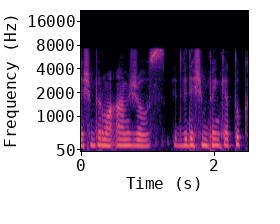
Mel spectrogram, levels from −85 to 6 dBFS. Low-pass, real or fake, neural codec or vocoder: 7.2 kHz; real; none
